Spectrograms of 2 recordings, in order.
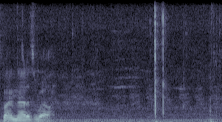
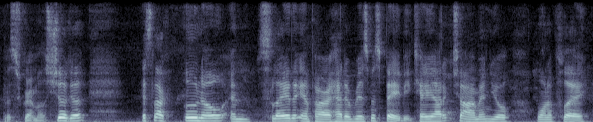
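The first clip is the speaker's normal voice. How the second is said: put-on southern accent; 4 semitones higher, 4 dB louder than usual. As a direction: gush it like a Southern grandma calling you sugar. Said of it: "why I had a southern accent there".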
